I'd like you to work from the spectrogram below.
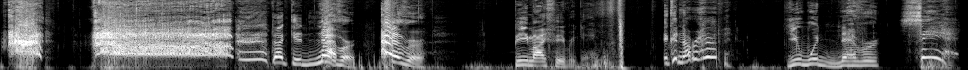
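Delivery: loud, high yelling, fully worked up; a ranting gamer yelling at a cheap game; furious shout. Real, not acted. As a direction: bellow it in outrage. Furious rant about mobile game.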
